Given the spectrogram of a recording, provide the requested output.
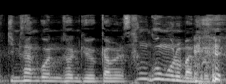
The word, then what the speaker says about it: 김상곤: 장학대단과 경기 고교 평준화 시민연대 같은 곳에서 일하기도 했고 김상공 김 김상공 김상곤 예.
